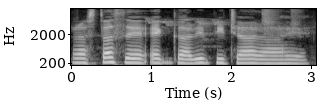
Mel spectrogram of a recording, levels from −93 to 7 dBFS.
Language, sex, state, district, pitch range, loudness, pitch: Hindi, female, Arunachal Pradesh, Papum Pare, 195-220 Hz, -17 LUFS, 210 Hz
